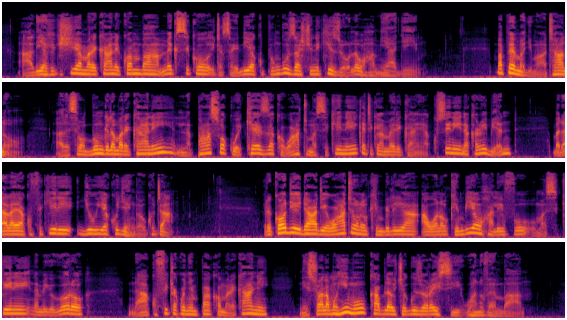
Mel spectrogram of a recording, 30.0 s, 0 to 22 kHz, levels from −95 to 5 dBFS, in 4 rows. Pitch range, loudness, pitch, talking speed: 130-170 Hz, -23 LUFS, 150 Hz, 120 wpm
